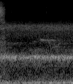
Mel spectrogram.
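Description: A steady, high-pitched insect drone buzzes continuously, close and moderately loud, with no pauses or voices.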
